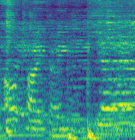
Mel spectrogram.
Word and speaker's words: altaica: So how do you pronounce your stage name? Altica. Altica. So Reggie actually pronounced it correctly.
